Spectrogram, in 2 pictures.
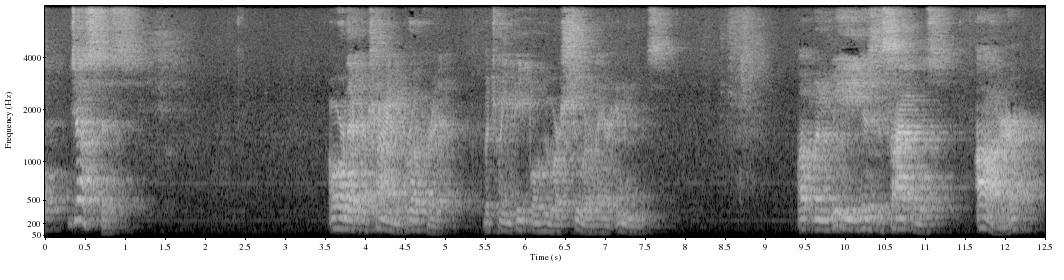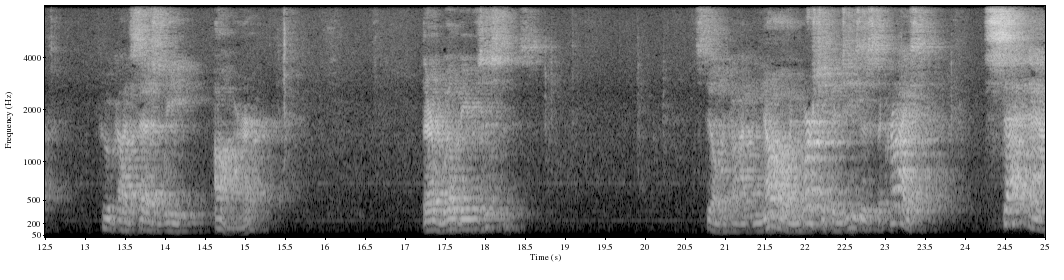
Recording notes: Please pardon the audio quality! We recorded this from a phone on the front pew.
